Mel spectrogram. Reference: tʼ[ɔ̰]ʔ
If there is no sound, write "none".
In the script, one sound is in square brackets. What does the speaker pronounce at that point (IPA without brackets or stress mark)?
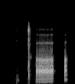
ɔ̰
